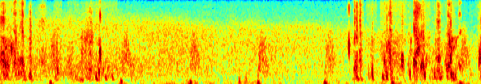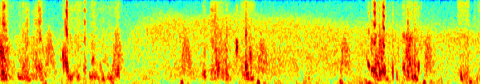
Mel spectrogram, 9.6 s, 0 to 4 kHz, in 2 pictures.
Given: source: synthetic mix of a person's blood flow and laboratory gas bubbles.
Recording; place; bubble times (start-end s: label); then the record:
Doppler ultrasound of blood flow; subclavian vein
0.00-0.47 s: bubbles
0.53-0.62 s: bubbles
0.67-1.17 s: bubbles
3.46-3.77 s: bubbles
3.80-4.62 s: bubbles
4.75-5.29 s: bubbles
5.40-6.04 s: bubbles
6.83-7.38 s: bubbles
8.46-9.04 s: bubbles
9.38-9.51 s: bubbles
9.58-9.62 s: bubbles
From the record:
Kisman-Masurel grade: 333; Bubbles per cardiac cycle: rolling drumbeat, 9 or more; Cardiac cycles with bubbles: 50 to 99%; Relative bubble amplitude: loud (0.450 to 0.775); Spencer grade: 3 (all of the cardiac periods contain showers or single bubble signals, but not dominating or overriding the cardiac motion signals); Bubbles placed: anywhere in the cardiac cycle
